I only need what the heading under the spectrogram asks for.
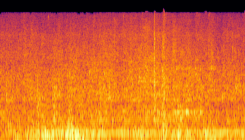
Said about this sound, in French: On entend le bruit de l'eau. C'est le prélèvement finalement qui est fait au niveau du Rhône.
